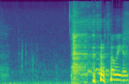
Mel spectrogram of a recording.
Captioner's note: laughs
